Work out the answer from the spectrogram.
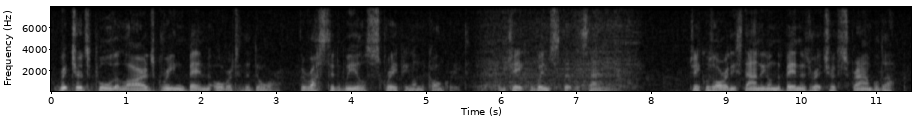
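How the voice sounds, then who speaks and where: A man's voice: medium pitch, darkish tone. A man narrating a scripted audio drama as its storyteller.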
